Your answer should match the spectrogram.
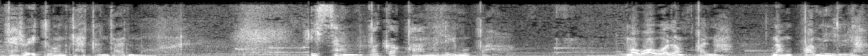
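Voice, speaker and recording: Radio drama role: hurt, stern Filipino mother, expressive pitch swings, muffled sound with music. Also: measured pace, pauses often. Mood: wounded, firm. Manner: wounded, firm, dramatic. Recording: dull lo-fi audio, loud music behind.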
